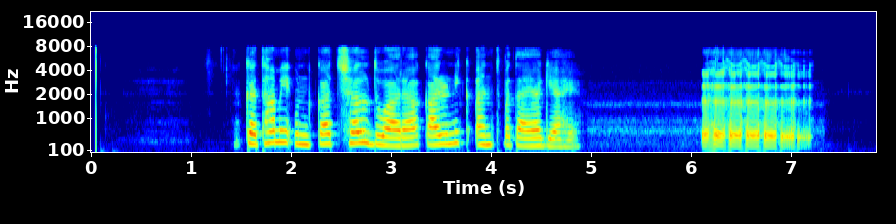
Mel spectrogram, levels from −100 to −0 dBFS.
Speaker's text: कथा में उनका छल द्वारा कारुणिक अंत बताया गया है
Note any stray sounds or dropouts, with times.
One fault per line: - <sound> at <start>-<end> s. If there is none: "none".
- laugh at 6.1-7.2 s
